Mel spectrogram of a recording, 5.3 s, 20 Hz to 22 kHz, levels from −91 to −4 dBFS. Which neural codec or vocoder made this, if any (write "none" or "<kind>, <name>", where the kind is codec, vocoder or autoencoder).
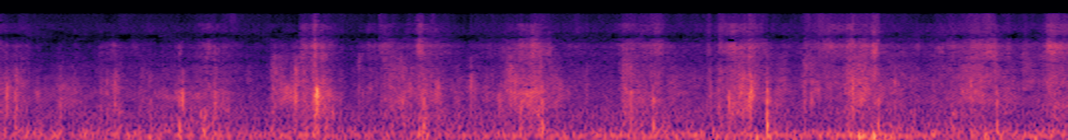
vocoder, Vocos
